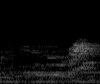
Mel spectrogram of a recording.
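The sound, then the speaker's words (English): A cat lets out a single drawn-out, agitated meow that rises and strains near the end, heard at moderate volume over a low background hum with no talking. “My cat's freaking, bro. Cat's freaking out.”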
